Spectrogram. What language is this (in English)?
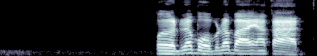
Thai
